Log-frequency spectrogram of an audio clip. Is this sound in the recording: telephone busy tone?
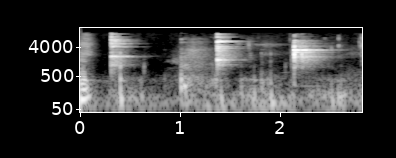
no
